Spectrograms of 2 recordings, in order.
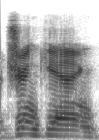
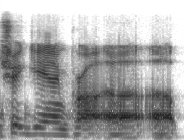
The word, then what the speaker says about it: Xinjiang: And certainly, and that's Jim was talking about what's going on, and he said northwestern China, western China, Xinjiang province. I think that's the way you pronounce it.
